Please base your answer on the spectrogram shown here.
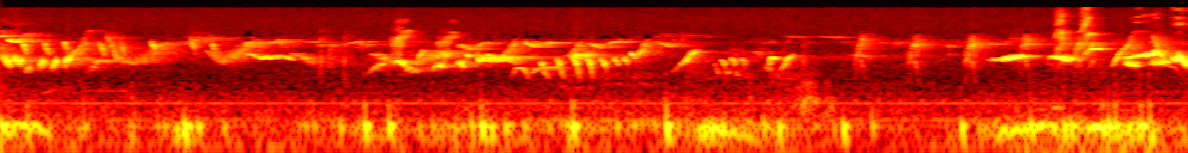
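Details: White-rumped shama in the wild by running water: an energetic, rapidly repeated medley of slurred whistles, rattling trills and sharp high notes, with gentle water sounds underneath.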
